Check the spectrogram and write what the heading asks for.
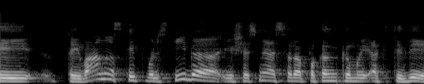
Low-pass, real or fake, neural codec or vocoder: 7.2 kHz; real; none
